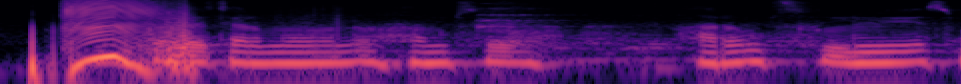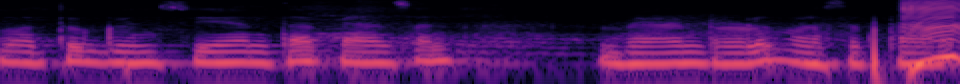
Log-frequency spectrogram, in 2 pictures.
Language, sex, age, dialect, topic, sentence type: Kannada, male, 25-30, Mysore Kannada, agriculture, statement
